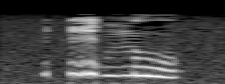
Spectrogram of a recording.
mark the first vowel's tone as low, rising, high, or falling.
falling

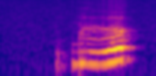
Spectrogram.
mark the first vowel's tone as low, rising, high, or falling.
rising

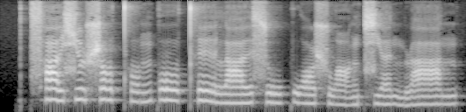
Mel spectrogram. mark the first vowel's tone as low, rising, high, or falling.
falling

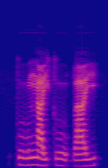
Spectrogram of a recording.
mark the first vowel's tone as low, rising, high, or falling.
rising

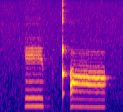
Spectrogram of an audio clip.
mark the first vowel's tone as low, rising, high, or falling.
low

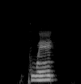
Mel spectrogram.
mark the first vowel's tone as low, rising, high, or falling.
falling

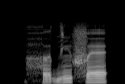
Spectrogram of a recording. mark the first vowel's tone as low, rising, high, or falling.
low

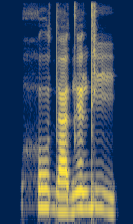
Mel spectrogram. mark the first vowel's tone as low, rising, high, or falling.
high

